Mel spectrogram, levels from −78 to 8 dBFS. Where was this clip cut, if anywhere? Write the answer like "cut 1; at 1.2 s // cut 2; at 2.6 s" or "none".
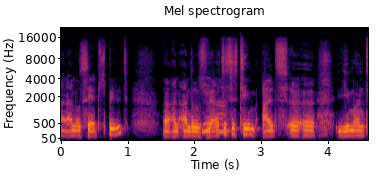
none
